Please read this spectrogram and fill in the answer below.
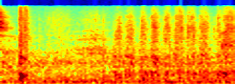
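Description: Lottery scratch-off ticket being scratched, a faint run of quick, short rubbing strokes on the ticket's coating, with one sharp click shortly after it starts.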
